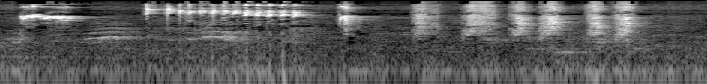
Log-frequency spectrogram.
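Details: High thin whistled notes open the phrase from a violaceous euphonia, known locally as gaturamo-verdadeiro or guriatã, followed by a rapid buzzy trill and then about six evenly spaced scratchy chips.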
